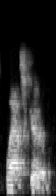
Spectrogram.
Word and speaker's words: Lascaux: I'm just going to double check the pronunciation. Lasco.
